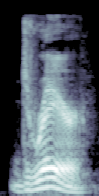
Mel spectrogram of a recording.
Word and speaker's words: Dreer: made sure George knew how to pronounce his name Dreer like prayer near the end of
